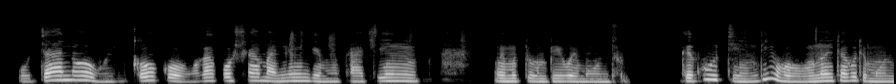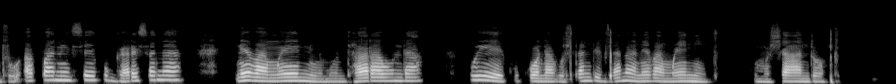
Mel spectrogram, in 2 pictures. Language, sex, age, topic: Ndau, male, 18-24, health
